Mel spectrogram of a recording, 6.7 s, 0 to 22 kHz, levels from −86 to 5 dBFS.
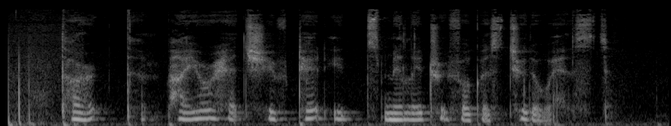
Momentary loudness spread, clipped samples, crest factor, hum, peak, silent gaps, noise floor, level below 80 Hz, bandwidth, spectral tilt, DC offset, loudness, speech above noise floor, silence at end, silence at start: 14 LU; under 0.1%; 18 dB; none; -20 dBFS; none; -63 dBFS; -58 dBFS; 16 kHz; -3.5 dB/octave; under 0.1%; -37 LUFS; 27 dB; 0.1 s; 0.1 s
